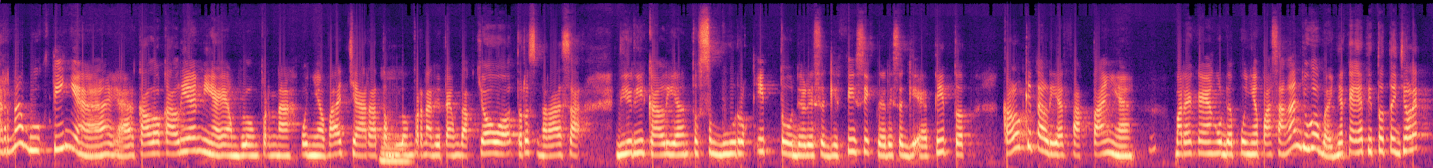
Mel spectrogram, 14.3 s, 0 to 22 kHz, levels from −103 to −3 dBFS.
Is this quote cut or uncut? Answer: uncut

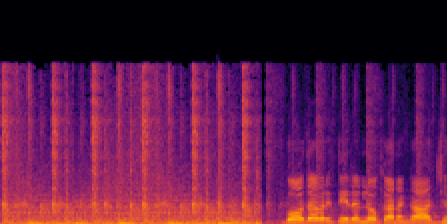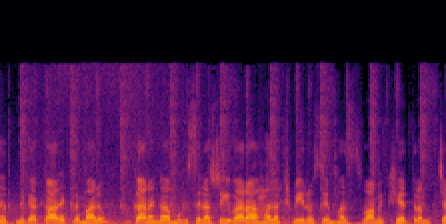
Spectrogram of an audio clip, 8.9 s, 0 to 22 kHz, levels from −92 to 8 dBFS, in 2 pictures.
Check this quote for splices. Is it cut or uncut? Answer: cut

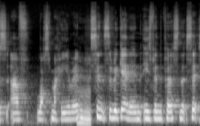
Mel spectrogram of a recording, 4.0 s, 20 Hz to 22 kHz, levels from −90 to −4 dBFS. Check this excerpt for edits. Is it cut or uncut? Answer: cut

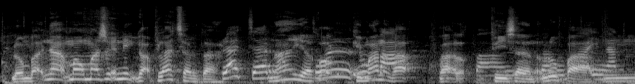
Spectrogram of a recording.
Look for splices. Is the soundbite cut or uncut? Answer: cut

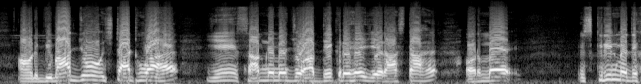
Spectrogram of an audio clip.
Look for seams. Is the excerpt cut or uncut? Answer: uncut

